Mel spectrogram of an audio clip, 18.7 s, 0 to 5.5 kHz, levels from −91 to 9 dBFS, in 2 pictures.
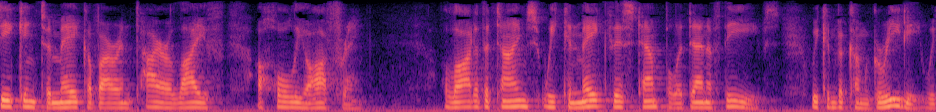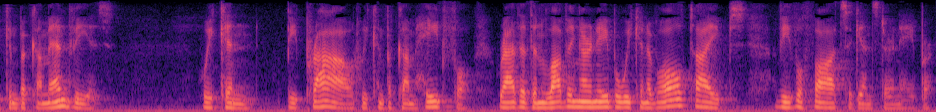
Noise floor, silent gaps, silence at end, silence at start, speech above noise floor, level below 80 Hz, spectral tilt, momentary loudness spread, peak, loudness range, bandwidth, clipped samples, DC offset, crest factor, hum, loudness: -42 dBFS; none; 0 s; 0 s; 22 dB; -42 dBFS; -9 dB/octave; 14 LU; -2 dBFS; 4 LU; 5.4 kHz; under 0.1%; under 0.1%; 18 dB; none; -20 LUFS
